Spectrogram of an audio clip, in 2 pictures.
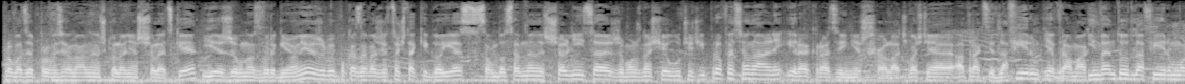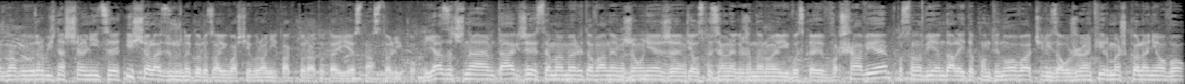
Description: Festyn Pozytywnie Zakręconych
